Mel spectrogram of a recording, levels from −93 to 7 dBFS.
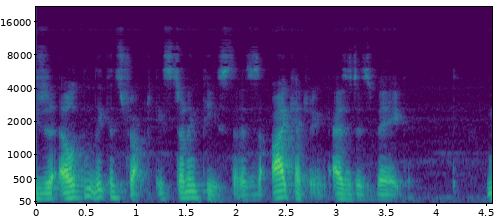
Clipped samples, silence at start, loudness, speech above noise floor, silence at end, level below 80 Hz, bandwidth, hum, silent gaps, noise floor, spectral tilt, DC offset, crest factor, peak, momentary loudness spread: under 0.1%; 0 s; -27 LUFS; 31 dB; 0 s; -64 dBFS; 10 kHz; none; none; -58 dBFS; -7 dB/octave; under 0.1%; 22 dB; -6 dBFS; 12 LU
